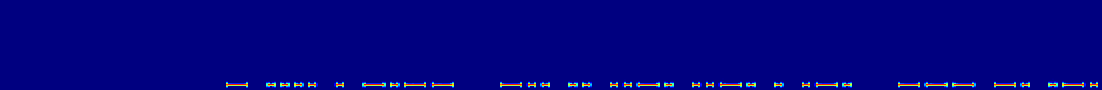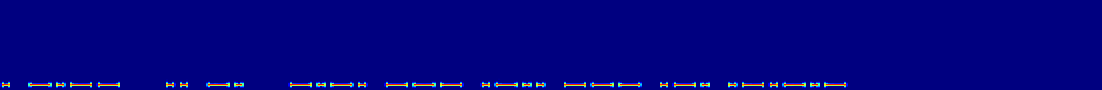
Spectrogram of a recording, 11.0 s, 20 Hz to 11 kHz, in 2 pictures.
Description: Morse code, heard as a keyed tone, about 34 wpm, 700 Hz. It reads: THEY DIFFER ONLY IN COLOR.
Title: Sentences from Top 1000 Words - Review Part 2 - 35wpm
